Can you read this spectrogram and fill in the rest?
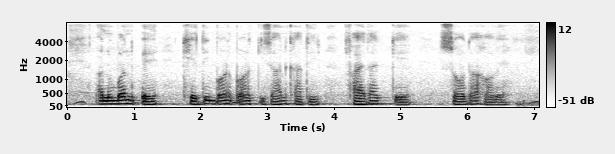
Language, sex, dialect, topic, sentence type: Bhojpuri, male, Northern, agriculture, statement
